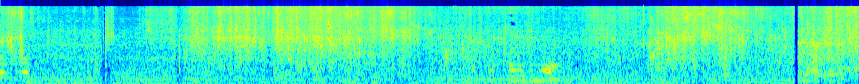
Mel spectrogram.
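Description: Water splashes and mud squelches as men wade through a muddy pond.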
